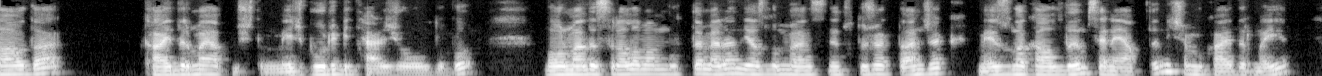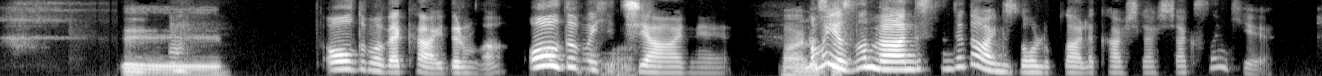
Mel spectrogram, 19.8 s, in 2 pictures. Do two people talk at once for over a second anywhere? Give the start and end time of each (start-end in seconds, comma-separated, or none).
none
